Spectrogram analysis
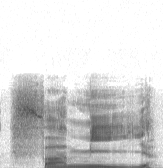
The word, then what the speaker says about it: famille: So with this I vowel, then you get the Y, okay, but then you will pronounce this I, so you get famille, okay, famille.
